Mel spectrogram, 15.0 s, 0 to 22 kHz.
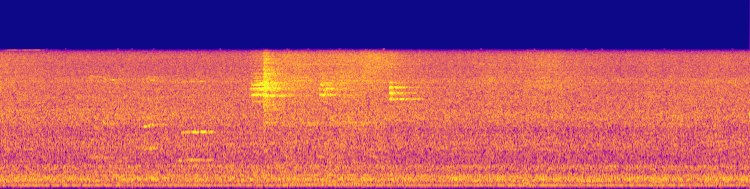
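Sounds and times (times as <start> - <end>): low rumble of vehicles and machinery: 0.0 - 15.0
brief high tone: 2.9 - 4.4.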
